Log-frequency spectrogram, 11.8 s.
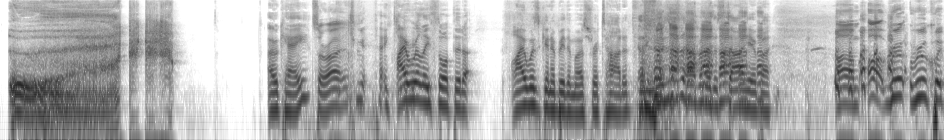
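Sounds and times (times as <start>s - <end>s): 
death metal style guttural growling scream: 0.1s - 2.2s
speech: 3.4s - 11.7s
laughter: 8.0s - 11.7s.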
